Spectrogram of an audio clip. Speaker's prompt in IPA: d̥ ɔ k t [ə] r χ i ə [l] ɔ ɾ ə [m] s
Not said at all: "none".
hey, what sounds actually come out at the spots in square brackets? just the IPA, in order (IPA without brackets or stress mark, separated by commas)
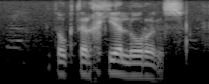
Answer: ə, l, n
